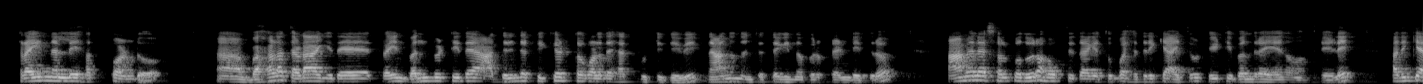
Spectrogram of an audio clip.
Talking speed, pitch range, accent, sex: 135 wpm, 130-165 Hz, native, male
